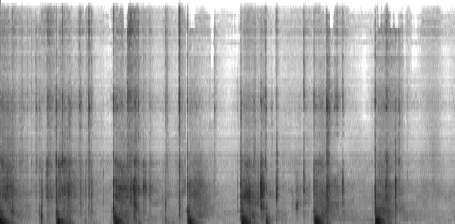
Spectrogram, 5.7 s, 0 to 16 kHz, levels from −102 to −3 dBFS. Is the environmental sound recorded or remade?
remade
